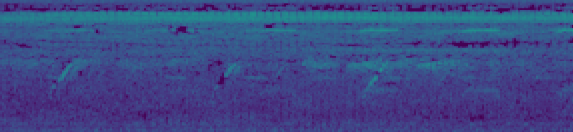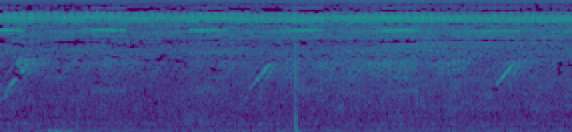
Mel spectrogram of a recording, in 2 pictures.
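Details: Young frog calling: short rising whistled chirps, each sweeping upward, repeated roughly every one and a half seconds over a steady high insect drone.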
